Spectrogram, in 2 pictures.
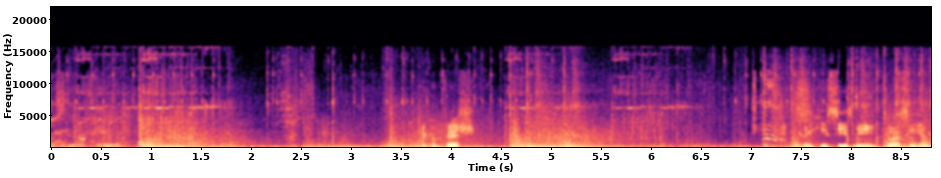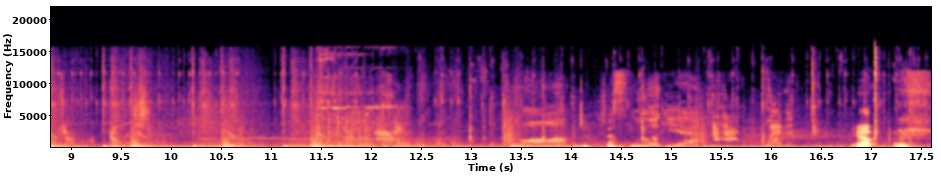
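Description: Game spell effects crackle and boom.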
